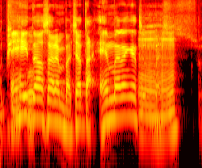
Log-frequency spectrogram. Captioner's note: speaking In Foreign Language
